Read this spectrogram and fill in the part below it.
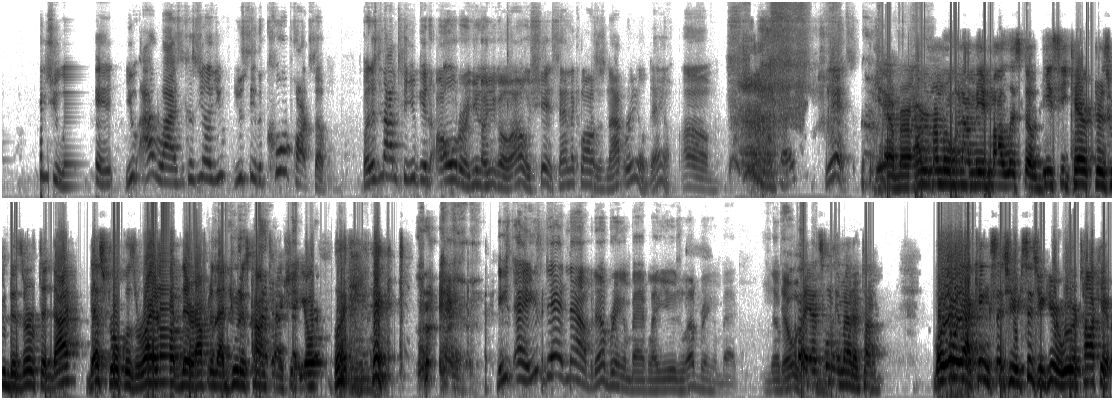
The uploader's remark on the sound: audio issues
